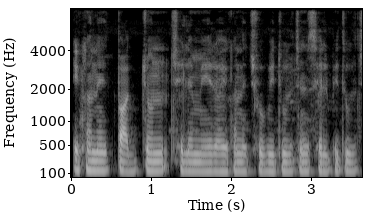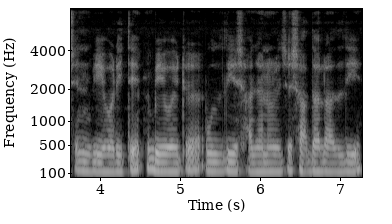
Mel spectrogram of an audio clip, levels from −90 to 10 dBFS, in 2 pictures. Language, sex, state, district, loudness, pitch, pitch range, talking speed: Bengali, male, West Bengal, Dakshin Dinajpur, -28 LUFS, 120 Hz, 115-125 Hz, 180 wpm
